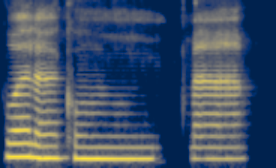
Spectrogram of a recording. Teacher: So that first meme has been left without a sukoon, and then the second has the shadda to tell the reader that the first meme is assimilated into the second meme. So we go straight from the letter kaf with a dhamma straight to the letter meme in the next word, and we hold that for two measures with ghunna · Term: al-idgham al-shafawi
